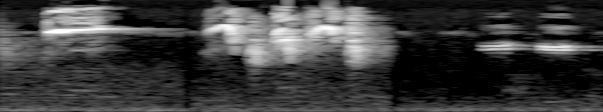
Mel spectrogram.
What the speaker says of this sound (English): Actually fucking amazing how many noises this bird makes.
